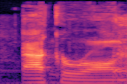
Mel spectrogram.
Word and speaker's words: Acheron: We said it like 6 times at the start of the stream to practice the pronunciation, yeah, and we keep on still calling screw up. Archon, but he's like Acheron.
